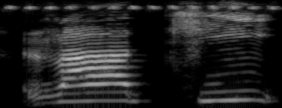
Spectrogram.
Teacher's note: अनुनासिक की मात्रा इसलिए बोलती है जिससे की हम नाक से उसको उच्चारण करते हैं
